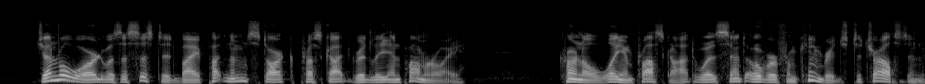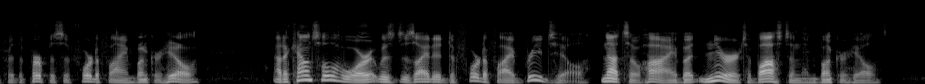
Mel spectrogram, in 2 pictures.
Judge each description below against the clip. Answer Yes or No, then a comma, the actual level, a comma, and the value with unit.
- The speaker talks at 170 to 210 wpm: No, average, 160 wpm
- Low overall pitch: Yes, low, 105 Hz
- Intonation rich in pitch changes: No, average, 4.3 semitones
